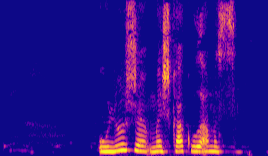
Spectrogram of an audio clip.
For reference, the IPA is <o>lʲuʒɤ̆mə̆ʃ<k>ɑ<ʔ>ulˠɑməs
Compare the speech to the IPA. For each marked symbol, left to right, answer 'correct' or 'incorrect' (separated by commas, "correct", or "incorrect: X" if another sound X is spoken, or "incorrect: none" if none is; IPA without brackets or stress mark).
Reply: incorrect: u, correct, incorrect: k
